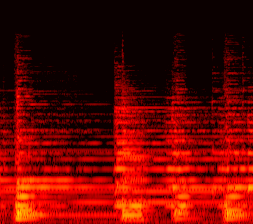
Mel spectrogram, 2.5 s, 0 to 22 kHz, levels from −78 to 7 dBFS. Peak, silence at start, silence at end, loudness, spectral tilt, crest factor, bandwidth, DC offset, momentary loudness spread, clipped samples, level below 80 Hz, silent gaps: -10 dBFS; 0 s; 0 s; -31 LUFS; -6.5 dB/octave; 20 dB; 12.5 kHz; under 0.1%; 11 LU; under 0.1%; -56 dBFS; none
